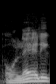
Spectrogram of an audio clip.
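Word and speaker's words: O'Leary: su edecán, Daniel Florencio Oleari, como se escribe, Oleri como lo pronuncian según los que saben del irlandés.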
